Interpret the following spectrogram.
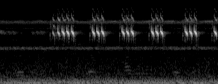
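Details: High, pulsing chirps of a cricket at night in binaural sound, six clustered trills arriving about every third of a second after a quiet start, over a continuous thin insect whine.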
